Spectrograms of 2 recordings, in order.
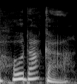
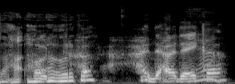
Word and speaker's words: Hodaka: I know who How do they mispronounce? Hideka.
